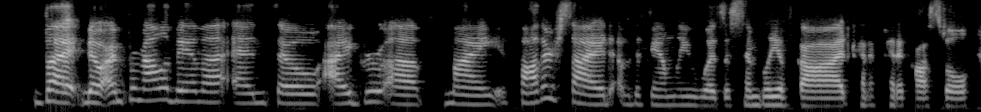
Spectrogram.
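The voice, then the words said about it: Heavy Southern US accent. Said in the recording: “I'm from Alabama. I know you can hear my very heavy accent.”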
